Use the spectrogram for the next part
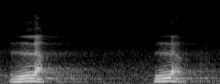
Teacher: जिसमें जीभ को ऊपर जाके आजू बाजू से हवा निकलनी ज़रूरी होती है, तो इसीलिए हम इसे लैटरल शब्द कहते हैं।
